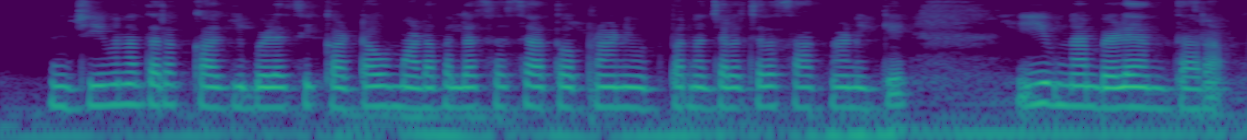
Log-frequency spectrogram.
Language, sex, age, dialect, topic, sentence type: Kannada, female, 18-24, Central, agriculture, statement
